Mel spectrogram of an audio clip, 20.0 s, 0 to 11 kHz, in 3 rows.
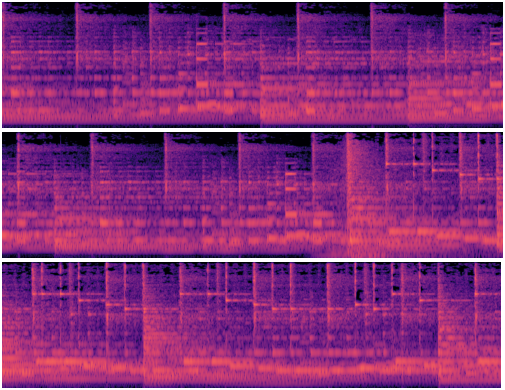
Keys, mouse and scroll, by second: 0.7 click, 5.0 space, 6.8 click, 7.7 [, 8.1 space, 9.7 click, 10.2 u, 10.7 click, 11.0 space, 13.5-20.0 drag.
